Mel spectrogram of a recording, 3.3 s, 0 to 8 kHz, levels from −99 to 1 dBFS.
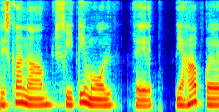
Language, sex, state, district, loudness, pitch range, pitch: Hindi, male, Rajasthan, Jaipur, -15 LUFS, 120-135 Hz, 125 Hz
